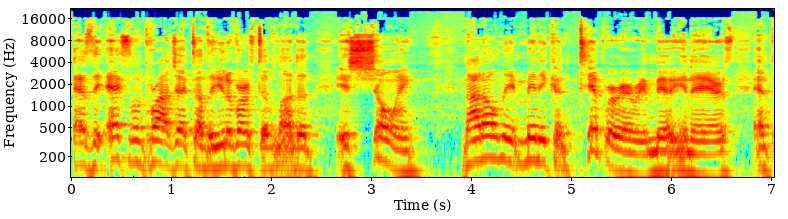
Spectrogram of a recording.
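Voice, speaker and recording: A man hosting an opinionated radio talk show, deliberate and emphatic, with a strained, cracking voice that is giving out. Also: medium pitch, gravelly, rough recording. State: losing his voice. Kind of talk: opinionated radio talk, partly reading aloud.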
